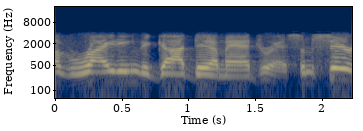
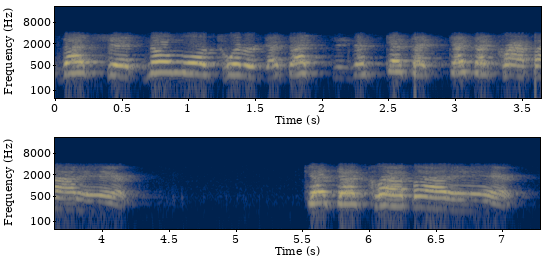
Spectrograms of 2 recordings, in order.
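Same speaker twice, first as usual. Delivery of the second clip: angry outburst; 6 semitones higher than usual. Real, not acted. Streamer rants at chat.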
